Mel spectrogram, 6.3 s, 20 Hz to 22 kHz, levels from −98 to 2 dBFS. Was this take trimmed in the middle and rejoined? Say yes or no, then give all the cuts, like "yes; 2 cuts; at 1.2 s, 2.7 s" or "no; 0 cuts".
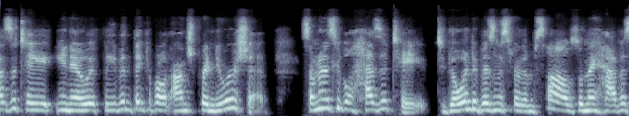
no; 0 cuts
